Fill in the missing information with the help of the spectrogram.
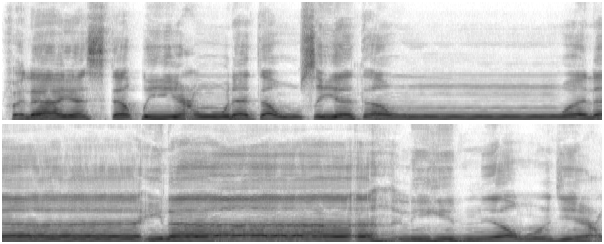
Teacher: Jadi tetap ditahan 2 harokat pada gunnah ya, naqisah, pada idgham bi gunnah. · kita lihat tanwin bertemu dengan waw. Berarti dia keluar lewat khaisum, dia keluar juga lewat al-jauf ya.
